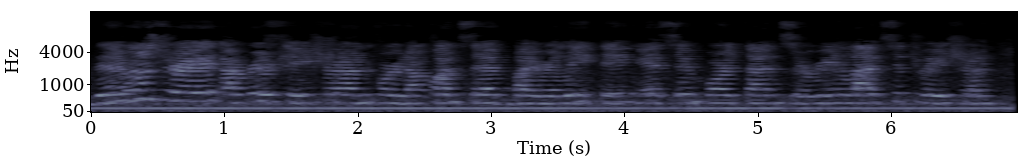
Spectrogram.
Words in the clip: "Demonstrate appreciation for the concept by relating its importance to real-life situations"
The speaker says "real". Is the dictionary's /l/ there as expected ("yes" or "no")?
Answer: no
